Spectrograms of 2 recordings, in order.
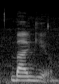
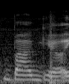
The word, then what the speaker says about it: Baguio: Baguio. Baguio, yeah.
